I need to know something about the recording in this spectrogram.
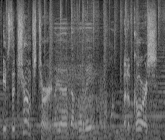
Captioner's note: prankster speaking foreign language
